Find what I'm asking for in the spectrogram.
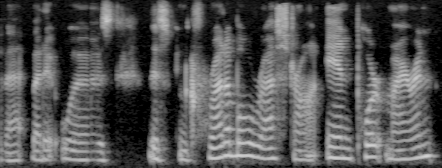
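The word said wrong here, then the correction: Portomarín: I'm probably not saying that right either. – Yeah, Porto Marin, yeah.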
